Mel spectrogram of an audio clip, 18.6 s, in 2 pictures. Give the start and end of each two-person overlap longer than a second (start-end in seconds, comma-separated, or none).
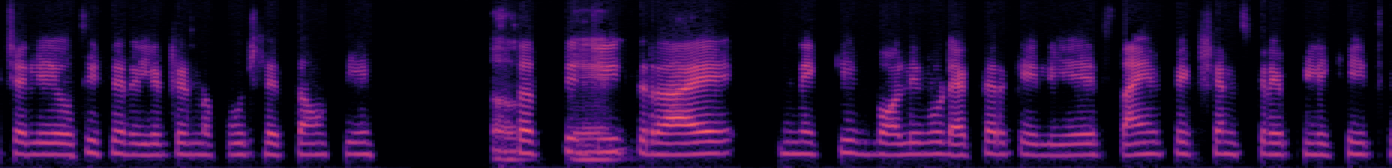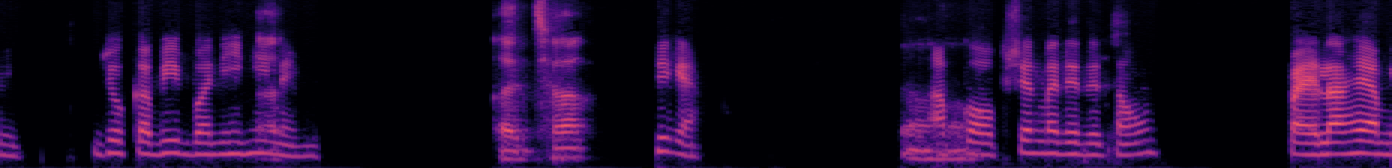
none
